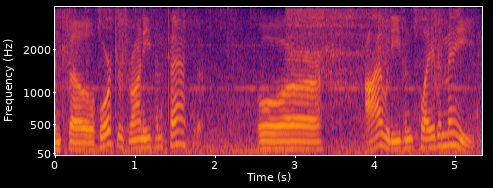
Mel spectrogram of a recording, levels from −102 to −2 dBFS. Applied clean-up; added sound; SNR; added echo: none; Sawing; 12 dB; none.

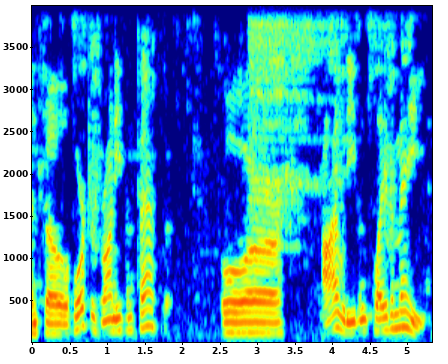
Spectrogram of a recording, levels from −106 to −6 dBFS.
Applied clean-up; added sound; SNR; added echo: classical method Wiener filter.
